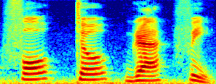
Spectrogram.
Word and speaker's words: photography: do I have here photography four syllables but in this case I stress on the second syllable that is what word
